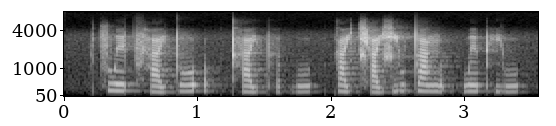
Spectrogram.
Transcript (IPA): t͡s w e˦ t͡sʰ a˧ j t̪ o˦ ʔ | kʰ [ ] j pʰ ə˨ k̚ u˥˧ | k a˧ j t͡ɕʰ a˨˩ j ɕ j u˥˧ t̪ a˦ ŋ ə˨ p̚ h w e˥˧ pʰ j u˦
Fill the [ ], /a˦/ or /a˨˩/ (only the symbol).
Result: a˨˩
